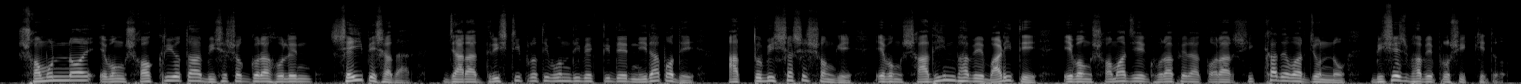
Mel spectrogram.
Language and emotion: Bengali, neutral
